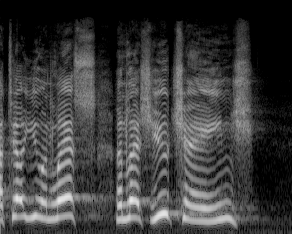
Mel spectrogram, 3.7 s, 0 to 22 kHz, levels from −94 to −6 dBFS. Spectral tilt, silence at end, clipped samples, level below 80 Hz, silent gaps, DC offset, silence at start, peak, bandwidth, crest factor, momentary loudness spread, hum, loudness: -2.5 dB/octave; 0.5 s; under 0.1%; -78 dBFS; none; under 0.1%; 0 s; -10 dBFS; 15 kHz; 16 dB; 12 LU; none; -26 LUFS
